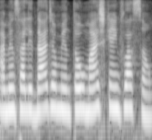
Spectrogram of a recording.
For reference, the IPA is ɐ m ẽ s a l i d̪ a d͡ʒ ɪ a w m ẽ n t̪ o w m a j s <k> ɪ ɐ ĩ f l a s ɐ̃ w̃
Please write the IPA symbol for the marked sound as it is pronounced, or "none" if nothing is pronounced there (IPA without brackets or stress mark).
k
